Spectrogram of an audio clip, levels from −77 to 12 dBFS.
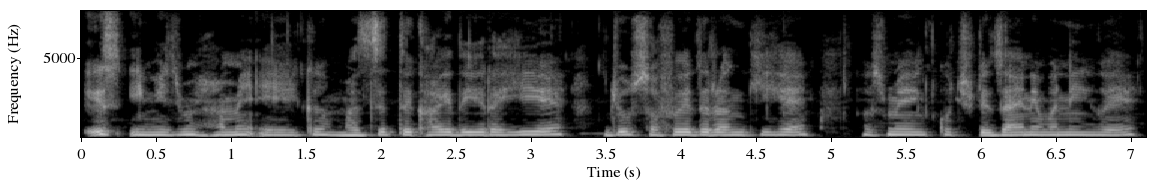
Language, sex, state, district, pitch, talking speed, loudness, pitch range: Hindi, female, Bihar, Jahanabad, 170 Hz, 175 wpm, -18 LUFS, 165-175 Hz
